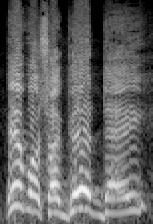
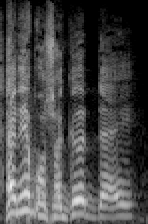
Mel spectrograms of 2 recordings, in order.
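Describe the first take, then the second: First: Louder, rising preached repeat; emphatic proclamation. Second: Said in the usual way. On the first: Shown as a demonstration. Preacher repeating scripture to the congregation, louder and rising. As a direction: echo the line as a ringing proclamation.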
